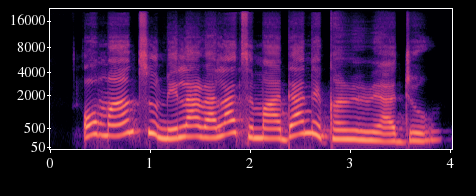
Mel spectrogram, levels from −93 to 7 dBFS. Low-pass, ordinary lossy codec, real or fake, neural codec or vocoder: none; none; fake; autoencoder, 48 kHz, 32 numbers a frame, DAC-VAE, trained on Japanese speech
